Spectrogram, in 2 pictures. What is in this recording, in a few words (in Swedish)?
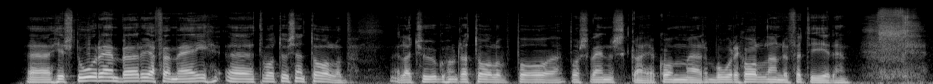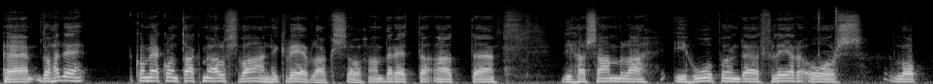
dialekter kartlaggs i kvevlax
